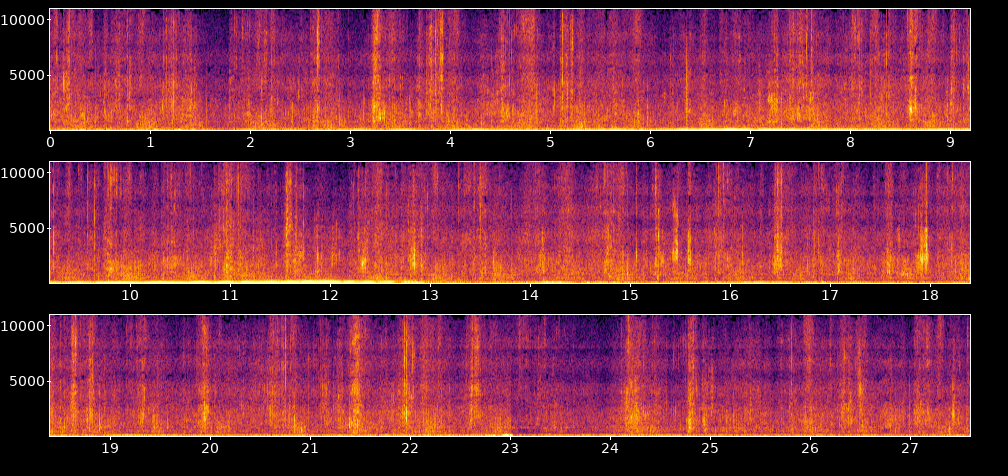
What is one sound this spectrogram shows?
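Boots crunch and scuff on dirt and dry leaves.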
